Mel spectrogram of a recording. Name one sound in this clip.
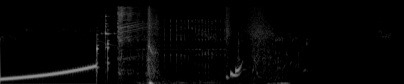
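A fishing line whips out and plops into water.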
